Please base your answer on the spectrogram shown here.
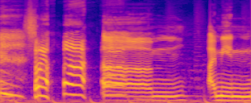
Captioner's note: Brennan laughing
